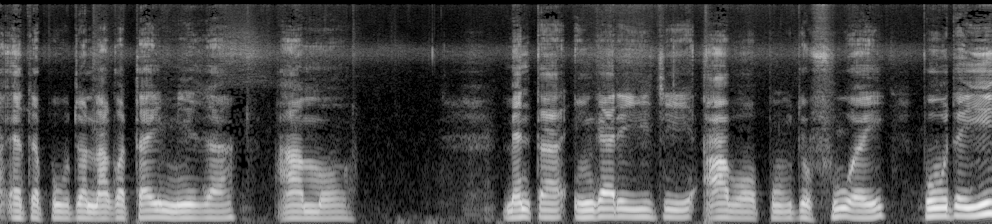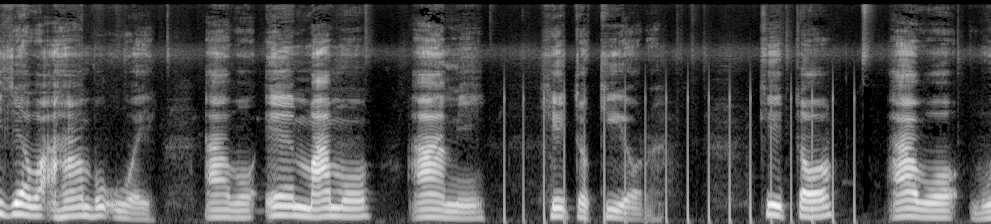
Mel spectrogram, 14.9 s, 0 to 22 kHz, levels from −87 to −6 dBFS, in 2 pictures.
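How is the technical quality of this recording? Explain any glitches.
The recording has one clear glitch, a train of clicks from 11.22 to 13.85 s, just after "mamo ah mi". Something in the chain, likely interference from nearby equipment or a faulty connection or power supply, injects a pulse about 6.5 times per second at steady spacing. That produces roughly twenty near-identical ticks, peaking about 15 dB above the speech.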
